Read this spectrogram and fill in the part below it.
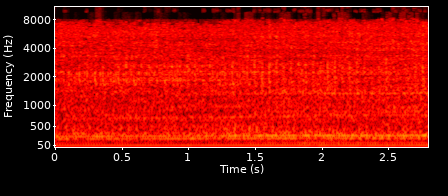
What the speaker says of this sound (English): It's a really high revving tractor with that pedal like that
